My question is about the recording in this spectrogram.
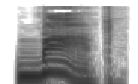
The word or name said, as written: bopp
